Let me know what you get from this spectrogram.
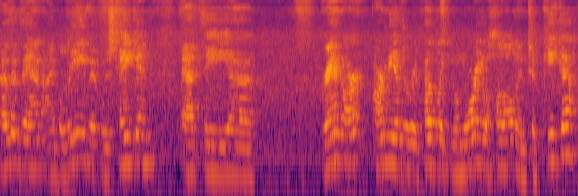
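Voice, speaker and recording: A man with a Midwestern US accent talks at a moderate pace in a high pitch for a man, with ordinary pitch variation, audible room echo and noticeable background noise. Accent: rural Midwestern American. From Kansas, Allen County. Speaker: retired fire chief and lineage society commander. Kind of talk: history talk. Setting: meeting room with audience, no microphone. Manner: hesitant, many fillers. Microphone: no microphone, distant in room.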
